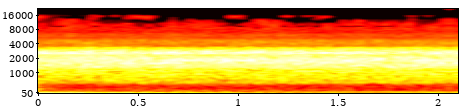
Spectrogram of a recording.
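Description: Steady radio static hiss over a low hum, the noise bed of a dramatized radio transmission.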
